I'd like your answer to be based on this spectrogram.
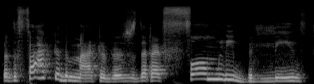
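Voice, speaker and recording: A man's voice: fairly high pitch, very animated, normal speed. A man with an Indian accent presents a product to camera in an enthusiastic, emphatic way. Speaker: presenter for an audio retailer. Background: background music.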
